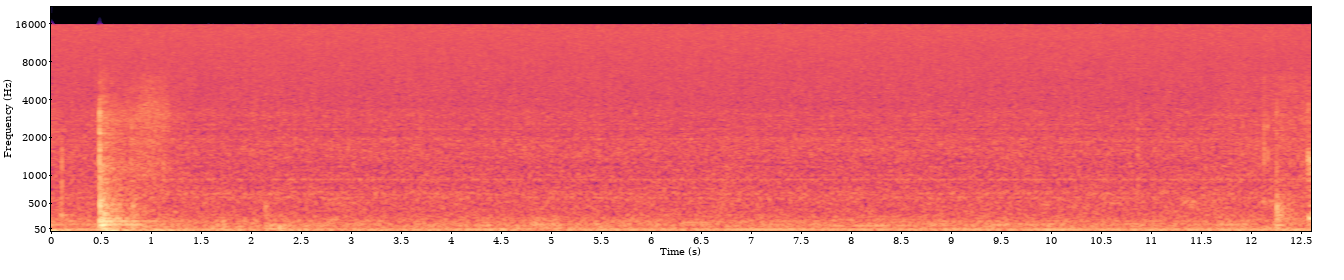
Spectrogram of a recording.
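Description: Low steady background hum with faint noise, broken by one sharp click about half a second in.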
